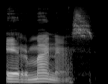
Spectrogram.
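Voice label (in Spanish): "hermanas", Spanish, male; mekanta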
